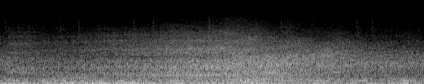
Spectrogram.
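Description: A second car rushes past close by.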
